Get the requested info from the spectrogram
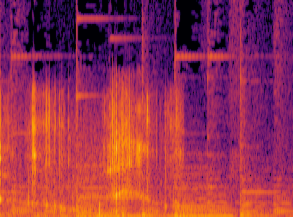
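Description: Light background music with a person's voice making a couple of short pretend chomping noises, as a toy is fed a Play-Doh burger.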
